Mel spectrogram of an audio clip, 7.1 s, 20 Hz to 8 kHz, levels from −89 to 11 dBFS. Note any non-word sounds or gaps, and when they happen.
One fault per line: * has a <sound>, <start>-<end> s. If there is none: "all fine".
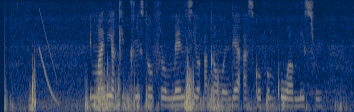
* has a chirp, 0.8-1.2 s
